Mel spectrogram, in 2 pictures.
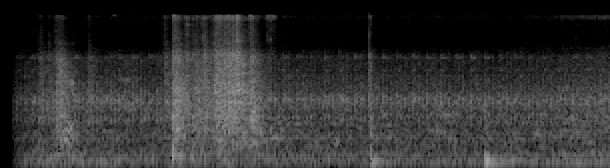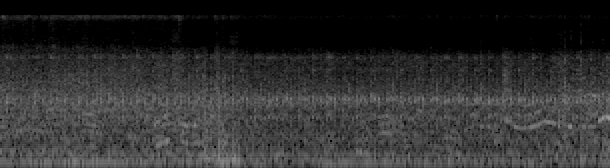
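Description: Street background with a vehicle engine running steadily as a low hum. A loud hiss comes about two seconds in, and a couple of sharp knocks follow as plastic jerrycans are handled and set down.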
